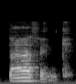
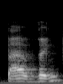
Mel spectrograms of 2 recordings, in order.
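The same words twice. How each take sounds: First: A longer A and an F-like sound. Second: A short A and a voiced V sound. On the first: The speaker calls it right. "a slightly longer A. And then the V is pronounced more like an F" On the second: The speaker calls it wrong. "So it's not really Bavink"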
